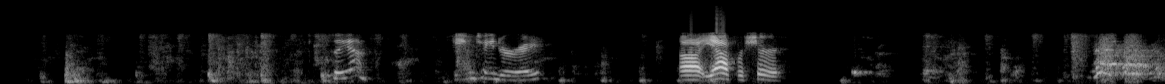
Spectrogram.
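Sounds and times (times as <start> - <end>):
speech: 3.3 - 3.8, 4.5 - 5.5, 6.8 - 7.9
dogs barking: 10.9 - 11.6.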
